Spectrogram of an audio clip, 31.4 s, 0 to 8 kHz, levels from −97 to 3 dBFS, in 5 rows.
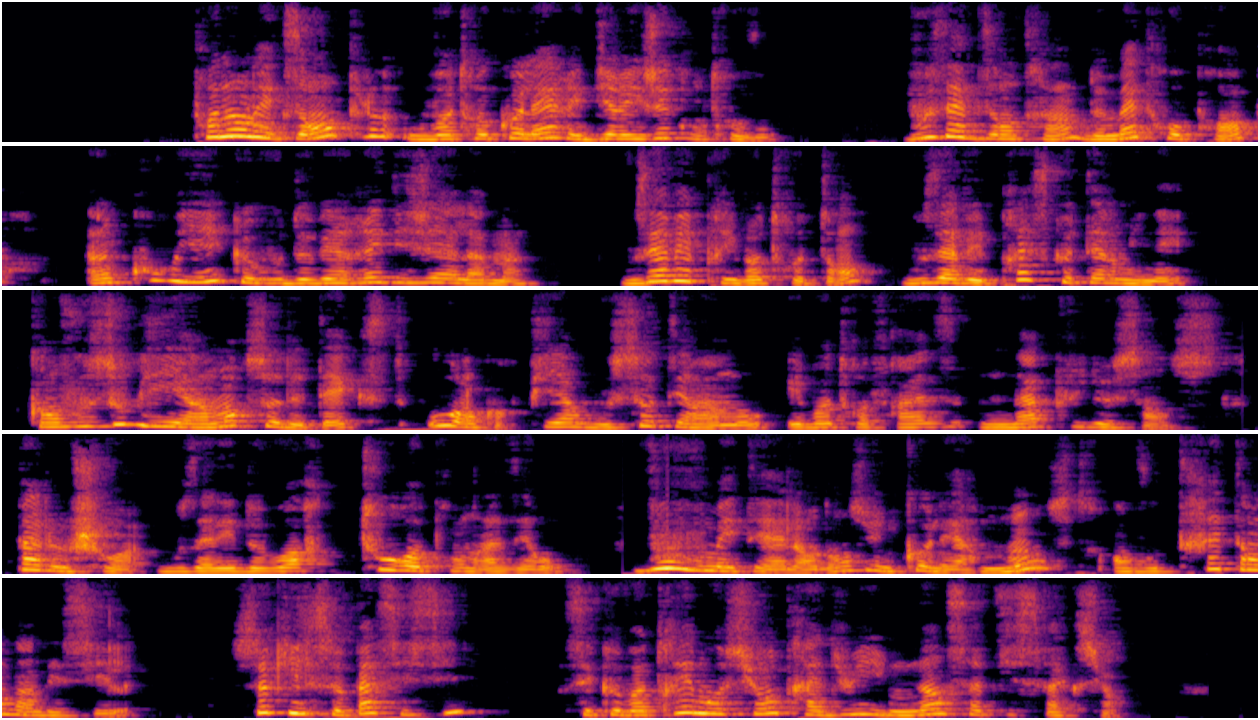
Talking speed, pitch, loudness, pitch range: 170 wpm, 225 Hz, -19 LUFS, 185-290 Hz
